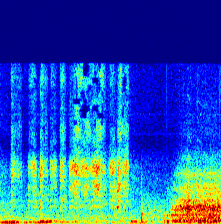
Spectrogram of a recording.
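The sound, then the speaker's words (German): Words written by hand: a faint, steady scratching and rubbing of strokes, with a short lull before the writing picks up again. “Ich schreibe da mal gottferne Normen.”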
